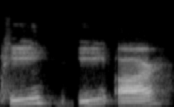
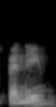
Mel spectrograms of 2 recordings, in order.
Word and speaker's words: pernil: So it's spelled Pernil. In Spanish, it's pernil, but in English, it'll be pernil.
